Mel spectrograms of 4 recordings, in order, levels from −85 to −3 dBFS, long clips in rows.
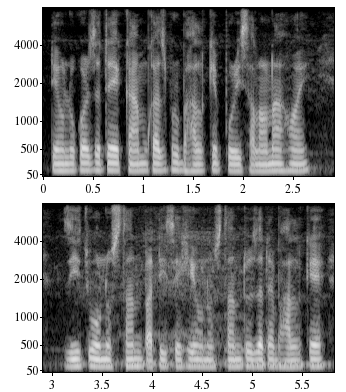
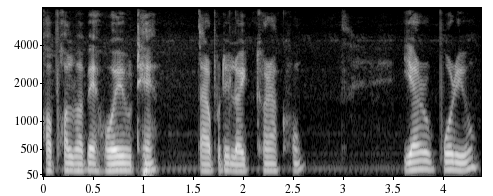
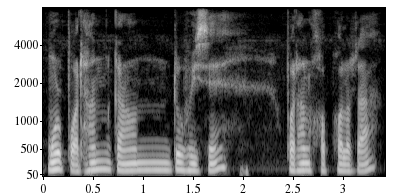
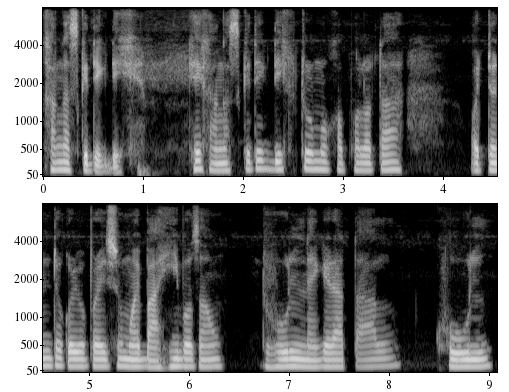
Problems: none marked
